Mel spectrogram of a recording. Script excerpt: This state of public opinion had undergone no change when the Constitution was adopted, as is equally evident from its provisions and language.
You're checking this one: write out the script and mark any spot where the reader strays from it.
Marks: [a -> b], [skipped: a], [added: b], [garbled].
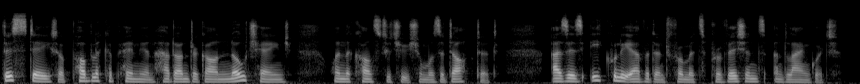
This state of public opinion had undergone no change when the Constitution was adopted, as is equally evident from its provisions and language.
